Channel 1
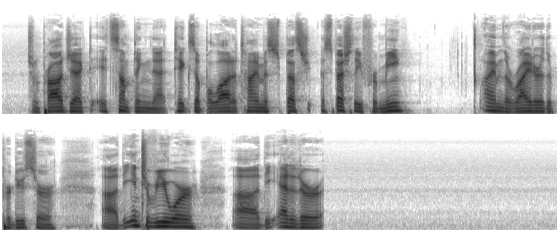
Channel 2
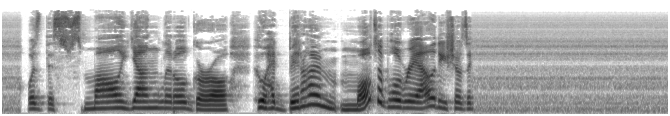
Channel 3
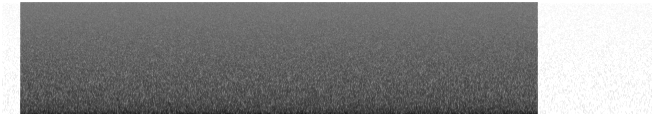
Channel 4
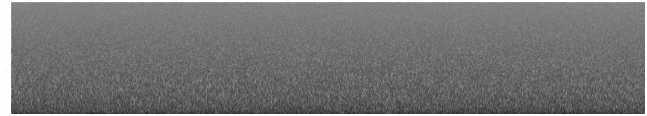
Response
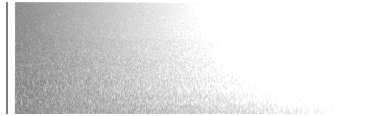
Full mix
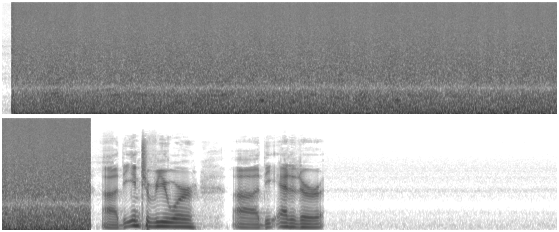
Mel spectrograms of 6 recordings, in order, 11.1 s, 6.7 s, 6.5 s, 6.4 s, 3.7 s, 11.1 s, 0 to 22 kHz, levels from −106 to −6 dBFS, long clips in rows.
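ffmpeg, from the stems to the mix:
-filter_complex "[0:a]volume=-12.5dB,asplit=2[link_01][link_02];[1:a]volume=-15.5dB[link_03];[2:a]adelay=250,volume=-6.5dB[link_04];[3:a]highshelf=frequency=10000:gain=6.5,volume=-0.5dB[link_05];[link_02]apad=whole_len=293860[link_06];[link_03][link_06]sidechaingate=range=-15dB:threshold=-56dB:ratio=16:detection=peak[link_07];[link_01][link_07][link_04][link_05]amix=inputs=4:normalize=0,equalizer=frequency=940:width=4.8:gain=-12.5,acompressor=threshold=-28dB:ratio=6"

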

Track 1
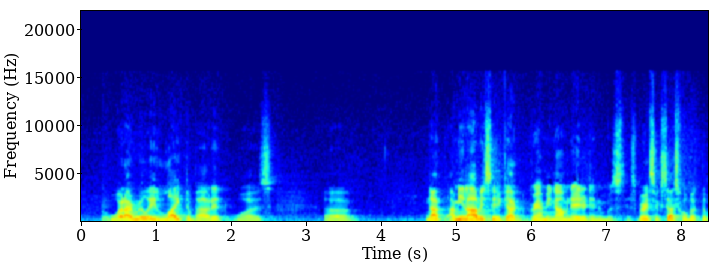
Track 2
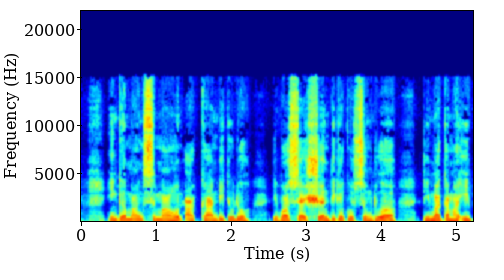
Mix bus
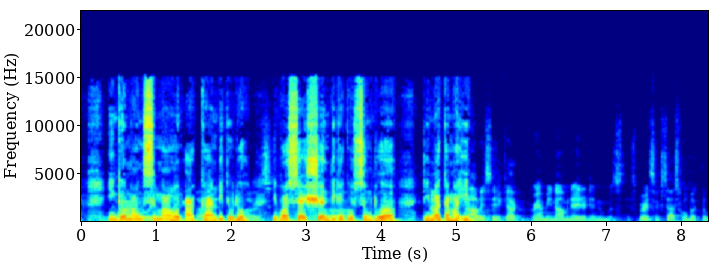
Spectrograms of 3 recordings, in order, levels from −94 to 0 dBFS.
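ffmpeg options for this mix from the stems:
ffmpeg -i stem1.wav -i stem2.wav -filter_complex "[0:a]aecho=1:1:5.2:0.89,volume=-6.5dB,afade=type=in:start_time=2.16:duration=0.33:silence=0.316228,afade=type=out:start_time=4.33:duration=0.44:silence=0.223872[link_01];[1:a]highpass=150,equalizer=frequency=2900:width_type=o:width=0.77:gain=-3,volume=-6.5dB[link_02];[link_01][link_02]amix=inputs=2:normalize=0,bandreject=frequency=50:width_type=h:width=6,bandreject=frequency=100:width_type=h:width=6,bandreject=frequency=150:width_type=h:width=6,bandreject=frequency=200:width_type=h:width=6" out.wav

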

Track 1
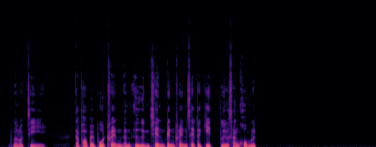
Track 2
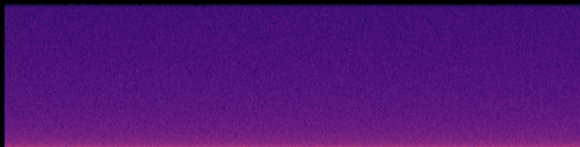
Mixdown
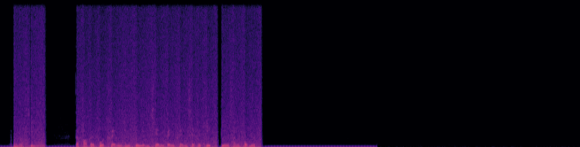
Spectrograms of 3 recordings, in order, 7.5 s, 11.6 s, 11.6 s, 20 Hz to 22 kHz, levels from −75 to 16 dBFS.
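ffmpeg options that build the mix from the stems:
ffmpeg -i stem1.wav -i stem2.wav -filter_complex "[0:a]equalizer=frequency=72:width_type=o:width=0.37:gain=12.5,aeval=exprs='val(0)+0.00562*(sin(2*PI*50*n/s)+sin(2*PI*2*50*n/s)/2+sin(2*PI*3*50*n/s)/3+sin(2*PI*4*50*n/s)/4+sin(2*PI*5*50*n/s)/5)':channel_layout=same,volume=-1.5dB,asplit=2[link_01][link_02];[1:a]volume=2.5dB[link_03];[link_02]apad=whole_len=511630[link_04];[link_03][link_04]sidechaingate=range=-43dB:threshold=-36dB:ratio=16:detection=peak[link_05];[link_01][link_05]amix=inputs=2:normalize=0,acompressor=threshold=-33dB:ratio=2" out.wav

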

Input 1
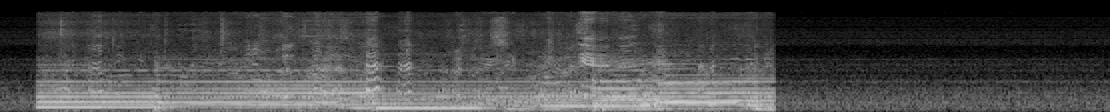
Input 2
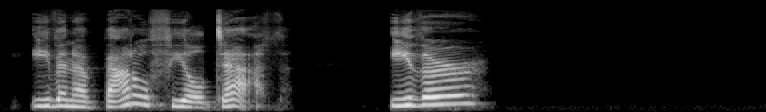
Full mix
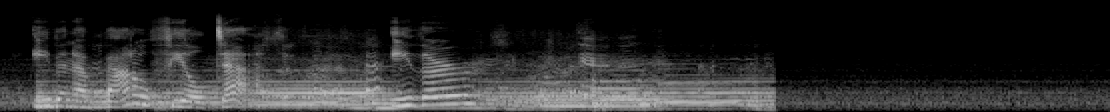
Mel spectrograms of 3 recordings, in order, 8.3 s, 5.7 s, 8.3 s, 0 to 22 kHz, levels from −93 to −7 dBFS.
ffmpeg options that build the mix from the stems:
ffmpeg -i stem1.wav -i stem2.wav -filter_complex "[0:a]lowpass=frequency=1100:poles=1,volume=-2.5dB,afade=type=out:start_time=4.64:duration=0.33:silence=0.354813[link_01];[1:a]bandreject=frequency=75.15:width_type=h:width=4,bandreject=frequency=150.3:width_type=h:width=4,bandreject=frequency=225.45:width_type=h:width=4,bandreject=frequency=300.6:width_type=h:width=4,bandreject=frequency=375.75:width_type=h:width=4,bandreject=frequency=450.9:width_type=h:width=4,bandreject=frequency=526.05:width_type=h:width=4,bandreject=frequency=601.2:width_type=h:width=4,bandreject=frequency=676.35:width_type=h:width=4,bandreject=frequency=751.5:width_type=h:width=4,bandreject=frequency=826.65:width_type=h:width=4,bandreject=frequency=901.8:width_type=h:width=4,bandreject=frequency=976.95:width_type=h:width=4,bandreject=frequency=1052.1:width_type=h:width=4,bandreject=frequency=1127.25:width_type=h:width=4,bandreject=frequency=1202.4:width_type=h:width=4,bandreject=frequency=1277.55:width_type=h:width=4,bandreject=frequency=1352.7:width_type=h:width=4,bandreject=frequency=1427.85:width_type=h:width=4,bandreject=frequency=1503:width_type=h:width=4,acrossover=split=870[link_02][link_03];[link_02]aeval=exprs='val(0)*(1-0.7/2+0.7/2*cos(2*PI*2.6*n/s))':channel_layout=same[link_04];[link_03]aeval=exprs='val(0)*(1-0.7/2-0.7/2*cos(2*PI*2.6*n/s))':channel_layout=same[link_05];[link_04][link_05]amix=inputs=2:normalize=0,volume=0dB,asplit=2[link_06][link_07];[link_07]apad=whole_len=367373[link_08];[link_01][link_08]sidechaincompress=threshold=-27dB:ratio=8:attack=16:release=1380[link_09];[link_09][link_06]amix=inputs=2:normalize=0,highpass=frequency=110:width=0.5412,highpass=frequency=110:width=1.3066,equalizer=frequency=120:width_type=q:width=4:gain=-5,equalizer=frequency=300:width_type=q:width=4:gain=7,equalizer=frequency=470:width_type=q:width=4:gain=6,equalizer=frequency=710:width_type=q:width=4:gain=8,equalizer=frequency=3500:width_type=q:width=4:gain=-6,lowpass=frequency=8500:width=0.5412,lowpass=frequency=8500:width=1.3066,acompressor=threshold=-27dB:ratio=12" out.wav

